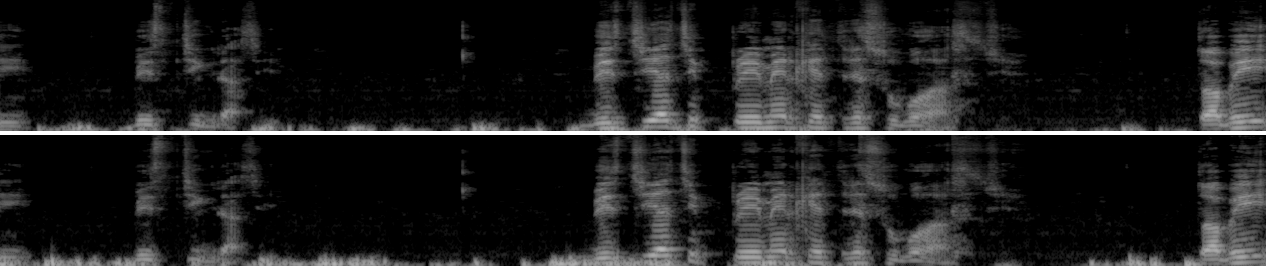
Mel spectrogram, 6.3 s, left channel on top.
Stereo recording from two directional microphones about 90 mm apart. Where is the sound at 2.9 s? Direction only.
15° left (ahead or behind).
